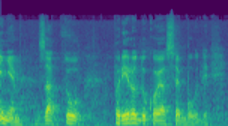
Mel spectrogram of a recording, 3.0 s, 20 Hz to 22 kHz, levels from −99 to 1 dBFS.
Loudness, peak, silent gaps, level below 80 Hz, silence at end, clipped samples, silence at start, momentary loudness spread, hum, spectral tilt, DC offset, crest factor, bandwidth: -18 LUFS; -2 dBFS; none; -46 dBFS; 0.1 s; under 0.1%; 0 s; 14 LU; none; -6 dB/octave; 0.1%; 18 dB; 13 kHz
